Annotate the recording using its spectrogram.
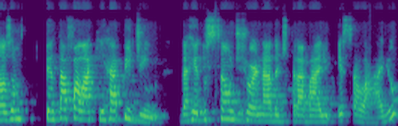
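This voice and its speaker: A woman with a plain, everyday voice speaks at a moderate pace. Her pitch is fairly high and her intonation lively. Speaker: labor lawyer and business owner. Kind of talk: online seminar talk. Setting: online video meetup.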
